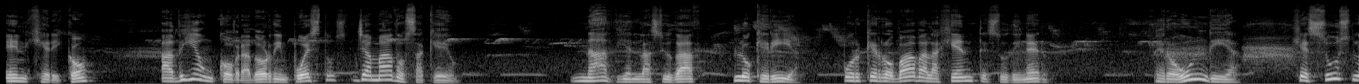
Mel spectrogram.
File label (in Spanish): Locucion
